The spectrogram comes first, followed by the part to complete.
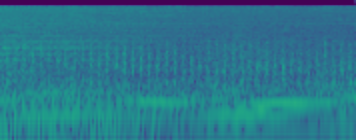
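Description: A car engine running steadily, its pitch dipping and then climbing again near the end.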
